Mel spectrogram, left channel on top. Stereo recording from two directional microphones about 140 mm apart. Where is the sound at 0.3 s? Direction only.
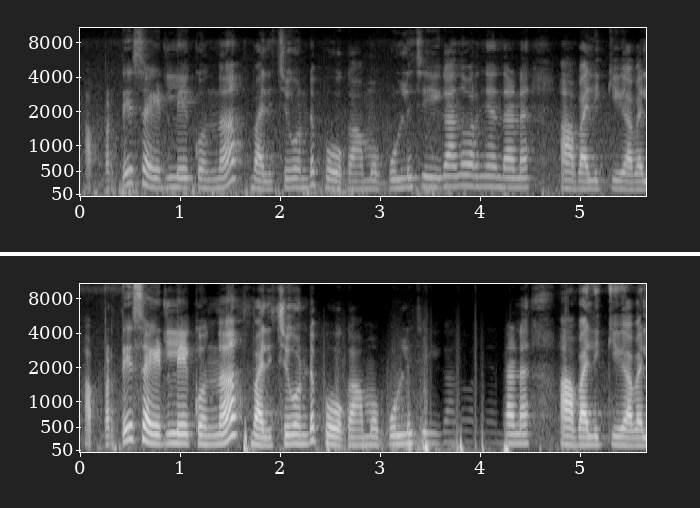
90° right.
